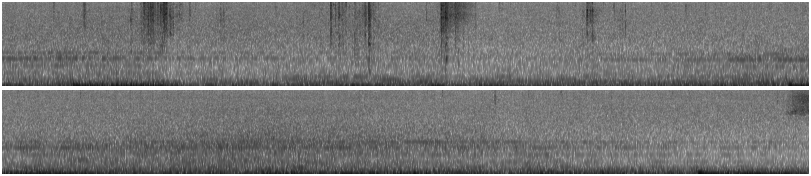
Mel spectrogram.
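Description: Steady rain patters on surfaces during a thunderstorm on the planet Neon in the video game Starfield, with low rumbles of thunder rolling beneath the constant downpour and occasional sharper crackles.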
